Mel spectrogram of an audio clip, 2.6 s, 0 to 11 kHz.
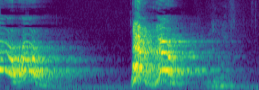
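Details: At 7 AM, Zoey, a Bernese Mountain Dog puppy of nine weeks, pesters ten-year-old Max to play while he ignores her; two bright, high-pitched barks about a second apart, the first fading slowly, the second abrupt and ringing.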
